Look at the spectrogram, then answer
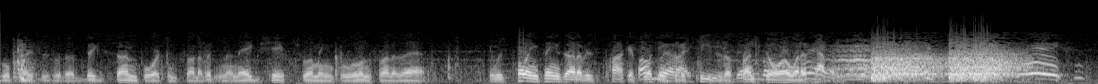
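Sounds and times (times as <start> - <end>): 
speech: 0.5 - 9.9
loud sharp bang: 8.4 - 10.4
brief wavering vocal cry: 9.2 - 10.9.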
